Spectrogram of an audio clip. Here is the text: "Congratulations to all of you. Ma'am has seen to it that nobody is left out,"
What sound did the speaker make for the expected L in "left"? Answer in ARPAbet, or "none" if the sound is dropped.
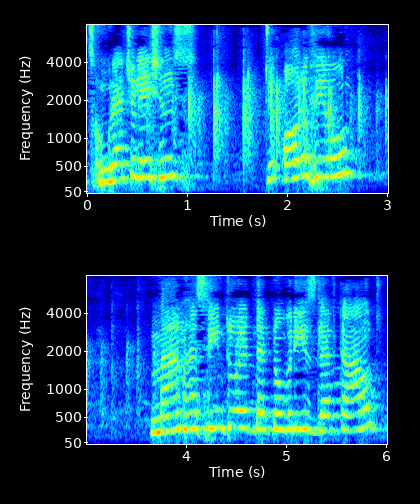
L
